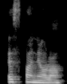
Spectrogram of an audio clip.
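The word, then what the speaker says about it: española: а іспаночка с паньйора звертаємо увагу я вам підкреслила тут літеру з хвилкою вгорі е N - це означає що вона читається як з м'яким знаком ні еспаньйон еспаньйола Я з України а ти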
